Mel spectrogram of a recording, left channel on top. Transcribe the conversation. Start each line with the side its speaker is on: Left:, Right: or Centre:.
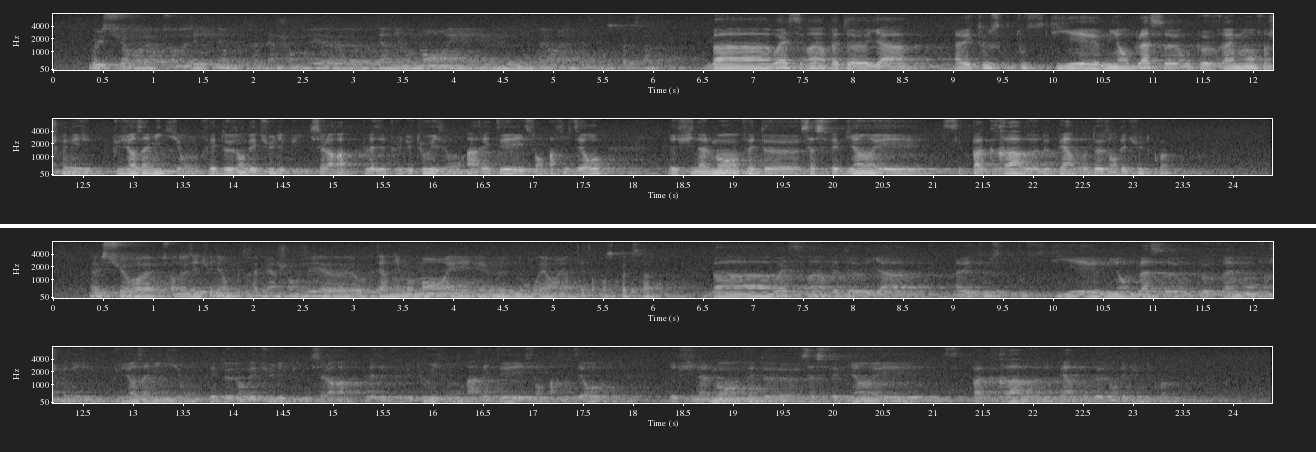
Left: Oui.
Right: euh, sur, euh, sur nos études et on peut très bien changer euh, au dernier moment et euh, nous réorienter. T'en penses quoi de ça?
Left: Bah ouais, c'est vrai, en fait, euh, il y a avec tout ce, tout ce qui est mis en place, euh, on peut vraiment, enfin je connais j'ai plusieurs amis qui ont fait deux ans d'études et puis ça leur a plaisait plus du tout, ils ont arrêté, ils sont repartis de zéro. Et finalement, en fait, euh, ça se fait bien et c'est pas grave de perdre deux ans d'études, quoi.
